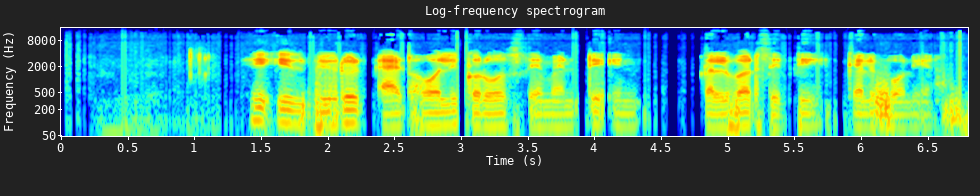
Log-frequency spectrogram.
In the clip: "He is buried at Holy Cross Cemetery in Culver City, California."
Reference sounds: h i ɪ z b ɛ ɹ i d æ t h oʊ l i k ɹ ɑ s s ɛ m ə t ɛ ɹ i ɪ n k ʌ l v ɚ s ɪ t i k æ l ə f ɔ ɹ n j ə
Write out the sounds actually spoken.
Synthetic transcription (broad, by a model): h i ɪ z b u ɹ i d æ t h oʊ l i k ɹ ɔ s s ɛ m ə t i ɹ ɪ n k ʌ l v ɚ s ɪ t i k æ l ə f ɔ ɹ n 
